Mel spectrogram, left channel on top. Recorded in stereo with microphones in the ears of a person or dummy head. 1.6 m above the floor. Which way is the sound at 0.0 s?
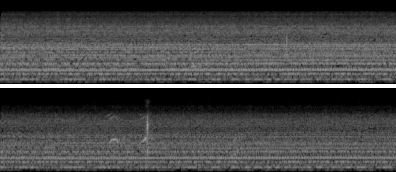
50° left (ahead or behind).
